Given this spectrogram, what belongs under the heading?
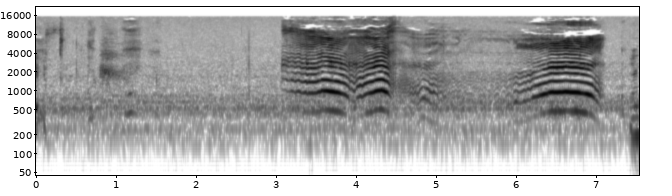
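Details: Baby girl gives two rising-and-falling wails after a quiet stretch in a small room; an ordinary hunger cry while being encouraged to eat.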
